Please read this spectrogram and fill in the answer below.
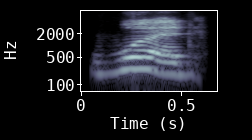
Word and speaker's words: would: pronounce these words so this one is wood the L we do not pronounce it so wood kind of like you know like wood like w o d it's pronounced the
